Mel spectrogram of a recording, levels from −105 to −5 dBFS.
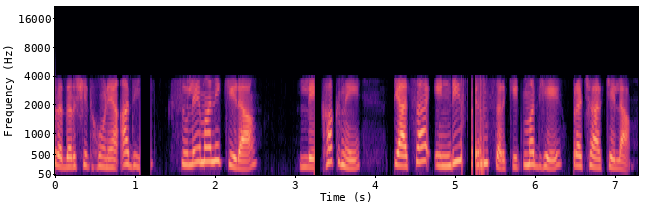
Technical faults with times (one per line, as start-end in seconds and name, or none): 1.06-1.20 packet loss filled with silence
3.24-3.30 packet loss filled with silence
5.08-5.36 packet loss filled with silence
